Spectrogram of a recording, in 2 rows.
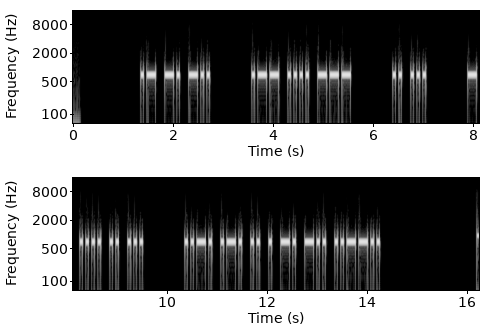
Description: Morse code, heard as a keyed tone, about 20 wpm, 700 Hz. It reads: AND WHO IS THIS FRIEND?
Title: 2x Word-Spacing - Sentences from Top 300 Words - 20wpm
